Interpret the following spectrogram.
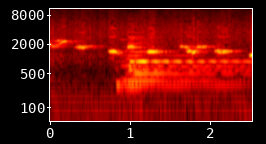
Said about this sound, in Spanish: La llamada que se escucha en el arrabal, una pausa, se abre una puerta, sale una piba, la de la señal. De vereda a vereda, la contraseña se desliza en la oscuridad, el silbido clave porteña que ella esperaba con tanta ansiedad.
